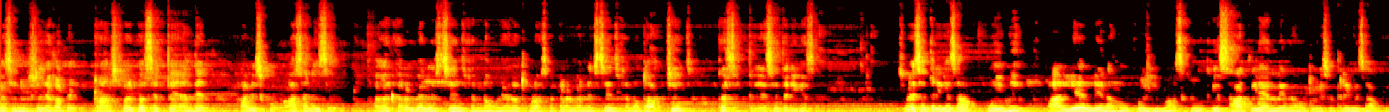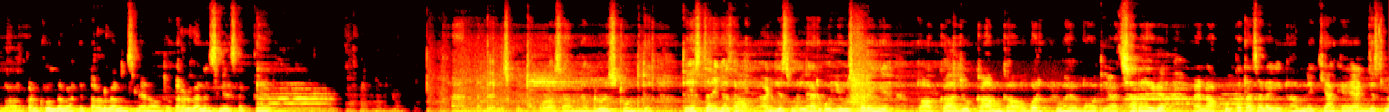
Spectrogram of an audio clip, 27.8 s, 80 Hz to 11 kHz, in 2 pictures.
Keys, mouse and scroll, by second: 8.7 ctrl+space, 9.1 ctrl+click, 9.2 ctrl+space, 10.3-19.8 drag, 19.8 ctrl+space, 20.1 ctrl+click, 20.3 ctrl+space.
